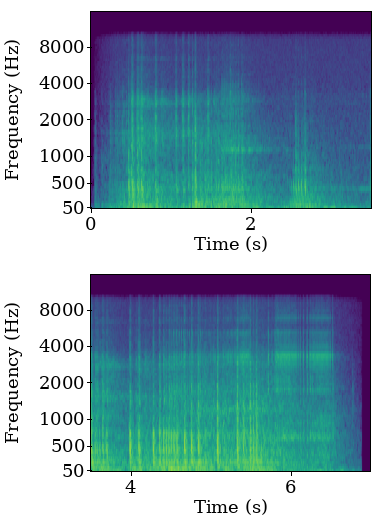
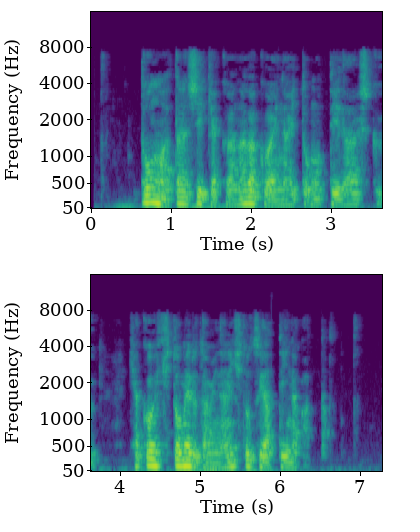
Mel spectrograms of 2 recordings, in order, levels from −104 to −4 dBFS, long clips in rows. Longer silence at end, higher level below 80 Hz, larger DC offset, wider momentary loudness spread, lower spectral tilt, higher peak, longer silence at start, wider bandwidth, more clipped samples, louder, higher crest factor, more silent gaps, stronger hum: second, 0.2 s vs 0.7 s; first, -40 dBFS vs -48 dBFS; neither; about the same, 16 LU vs 14 LU; about the same, -6.5 dB/octave vs -7.5 dB/octave; about the same, -8 dBFS vs -8 dBFS; second, 0.15 s vs 0.4 s; first, 10.5 kHz vs 7.8 kHz; neither; second, -30 LUFS vs -26 LUFS; about the same, 22 dB vs 18 dB; neither; neither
